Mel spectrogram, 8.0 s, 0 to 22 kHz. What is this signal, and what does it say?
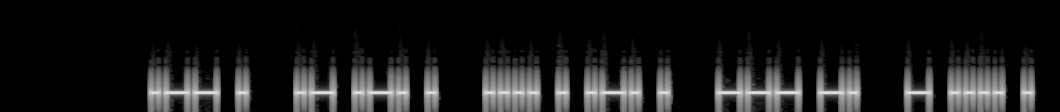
Morse code, heard as a keyed tone, about 22 wpm, 700 Hz. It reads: WE ARE HERE ON THE
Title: Sentences from Top 1400 Words 22wpm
